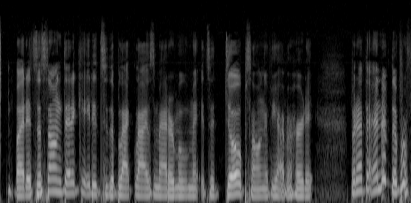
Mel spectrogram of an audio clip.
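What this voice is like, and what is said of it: Usual voice. Nothing is said of it.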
